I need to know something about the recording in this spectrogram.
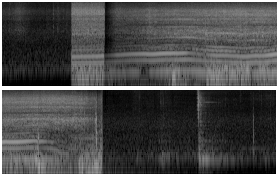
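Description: Chainsaw running hard while cutting bamboo, its pitch sagging and recovering as the chain bites. It starts suddenly, drops out for a moment, then builds, and cuts off sharply about seven and a half seconds in.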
